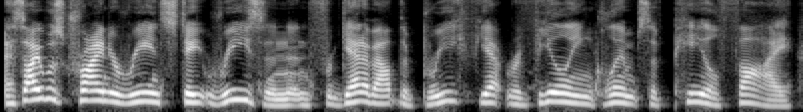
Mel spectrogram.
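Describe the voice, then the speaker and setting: A woman narrates a scripted story in the first person as an audiobook reader. Her pitch is animated and varied. The recording is very dry. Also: normal speed, no echo.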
